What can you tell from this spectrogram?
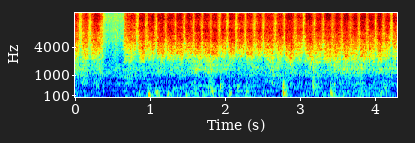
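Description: A paper pattern being rubbed down by hand onto glued hardboard: quick, even back-and-forth rubbing strokes that start just under a second in.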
